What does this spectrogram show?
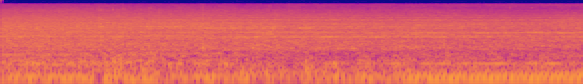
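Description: Metra commuter train of bilevel gallery coaches rolling past on the rails, a steady low rumble with a low drone underneath.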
